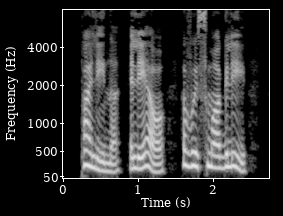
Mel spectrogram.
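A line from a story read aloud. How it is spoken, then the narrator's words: Sobbing. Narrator (Russian): всхлипнула Алена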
